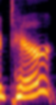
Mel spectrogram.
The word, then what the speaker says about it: tarot: Isn't it tarot? – I don't know. I'm Christian. – Because it sounds like you said carrot cards. – Tarot? Do you not pronounce the last T? – What do I know? – JP, do you pronounce last T? It's tarot cards.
